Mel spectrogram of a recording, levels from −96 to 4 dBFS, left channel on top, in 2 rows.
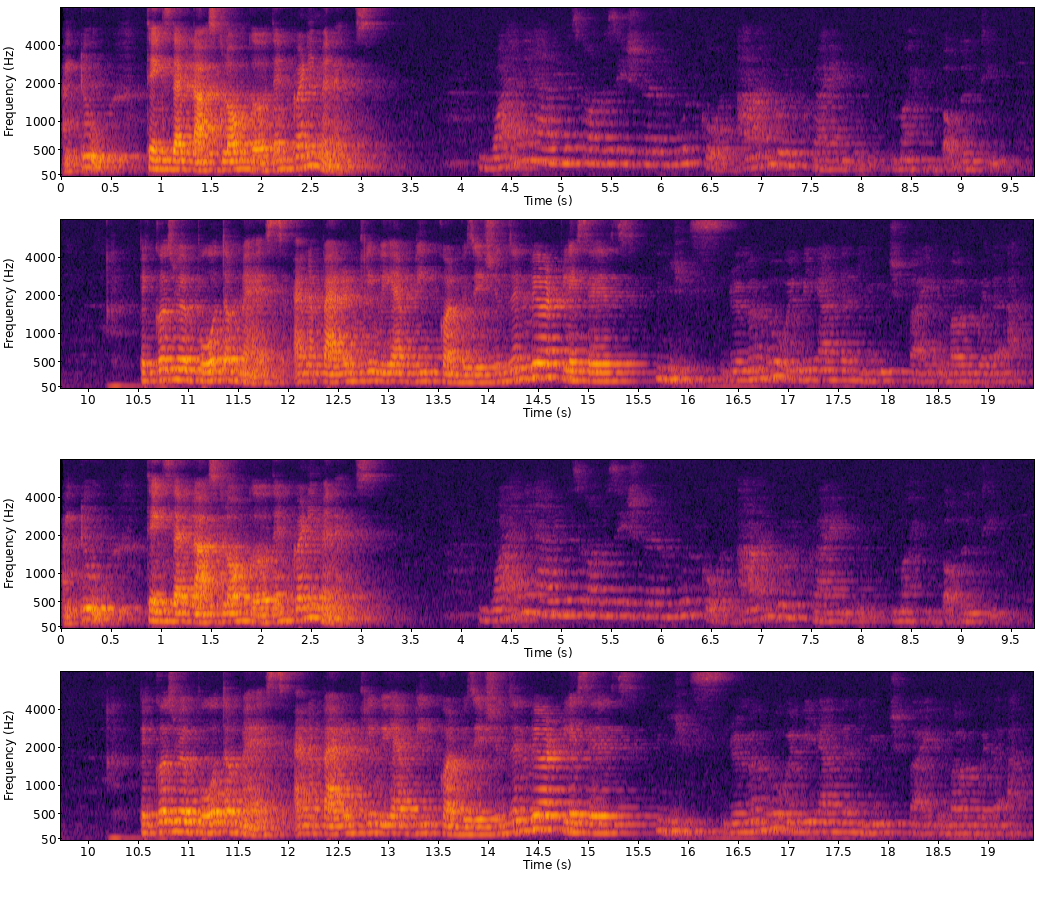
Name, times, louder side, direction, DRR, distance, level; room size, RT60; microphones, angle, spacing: voice 1, 0.0-3.1 10.5-15.3, equal, 20° left, -1 dB, 0.4 m, -22 dB
voice 2, 3.8-9.4 15.7-19.3, left 1 dB, 45° left, -6 dB, 1.1 m, -37 dB
3.8 x 2.0 x 2.2 m, 1.2 s
head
